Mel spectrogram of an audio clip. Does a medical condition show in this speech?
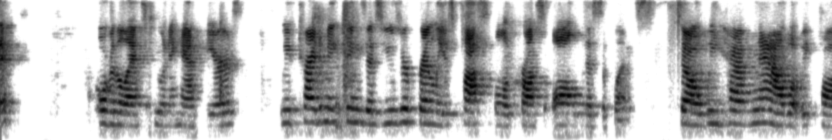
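No.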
